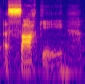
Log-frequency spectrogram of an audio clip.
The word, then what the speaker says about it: 4s4ki: Um, but anyway, next one, similar kind of vibes, uh, is Ring Ring You Kill Me by, I think it's pronounced Asaki. Um, it's spelled 4S4KI.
